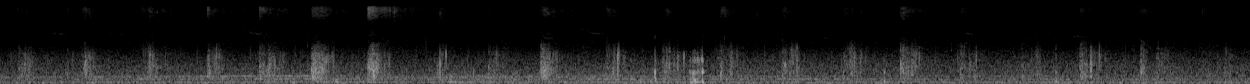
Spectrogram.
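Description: Footsteps crunching on a packed dirt-and-gravel path, at a steady walking pace of about two steps a second.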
